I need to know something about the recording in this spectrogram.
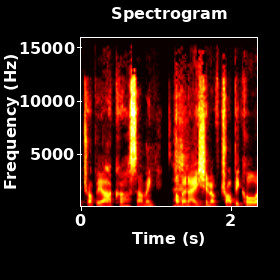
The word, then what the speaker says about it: Tropeaka: people to find either yourself um or or tropica where's the best place people can find you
